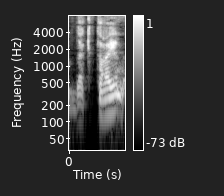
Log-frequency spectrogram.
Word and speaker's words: ductile: This is steel is a ductile material, ductile or ductile, as the British they pronounce it.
